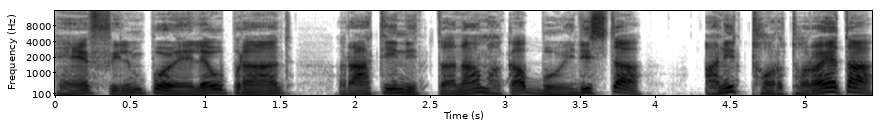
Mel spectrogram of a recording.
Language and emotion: Goan Konkani, fearful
